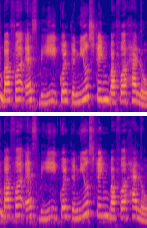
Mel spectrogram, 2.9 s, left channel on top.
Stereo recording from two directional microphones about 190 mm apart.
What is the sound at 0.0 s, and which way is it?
A woman's voice, 20° left (ahead or behind).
